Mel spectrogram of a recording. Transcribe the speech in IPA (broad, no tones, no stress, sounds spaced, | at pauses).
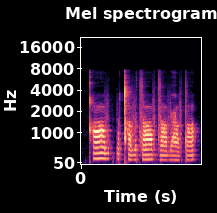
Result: qʰ ɑː v ɔ k p ɔ ǀʰ ɑ v ʌ t͡s ɑː v d͡z ɑː v ʕ ɑ v tˤ ʌ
